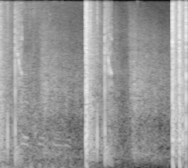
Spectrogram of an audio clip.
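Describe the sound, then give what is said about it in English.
Gunfire from Marines at a humid target practice range in North Carolina: several sharp, loud cracks arriving in bursts, with a cluster near the middle and another tight group at the end, separated by quieter gaps. “You may begin firing from the standing or the kneeling on your own.”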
